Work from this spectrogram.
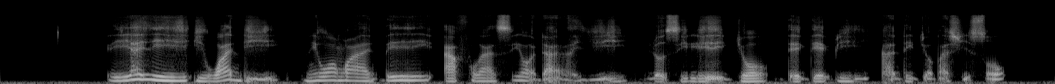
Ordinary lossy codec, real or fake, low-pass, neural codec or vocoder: none; fake; none; autoencoder, 22.05 kHz, a latent of 192 numbers a frame, VITS, trained on many speakers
